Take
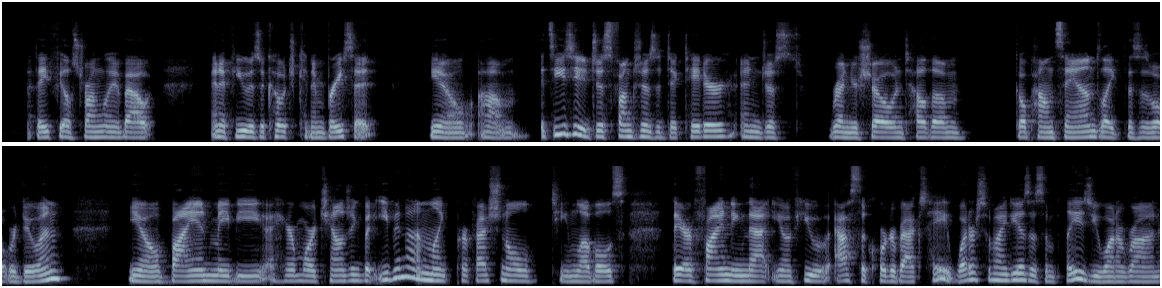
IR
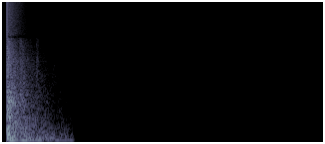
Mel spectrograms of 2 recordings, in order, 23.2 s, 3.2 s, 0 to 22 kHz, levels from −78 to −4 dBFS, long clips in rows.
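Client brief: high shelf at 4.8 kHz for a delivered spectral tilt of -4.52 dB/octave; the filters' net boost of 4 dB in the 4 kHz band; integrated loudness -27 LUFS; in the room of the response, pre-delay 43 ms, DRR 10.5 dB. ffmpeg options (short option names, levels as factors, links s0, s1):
-filter_complex "[0:a]equalizer=f=4000:t=o:g=7,highshelf=f=4800:g=-3.5,asplit=2[s0][s1];[1:a]atrim=start_sample=2205,adelay=43[s2];[s1][s2]afir=irnorm=-1:irlink=0,volume=0.0596[s3];[s0][s3]amix=inputs=2:normalize=0,volume=1.19"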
